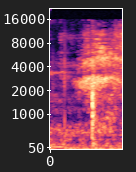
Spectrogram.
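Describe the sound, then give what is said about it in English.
A single short, sharp sneeze bursts out over a steady low background, preceded by a faint breathy catch a moment earlier. “Bless you.”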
